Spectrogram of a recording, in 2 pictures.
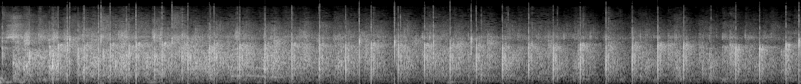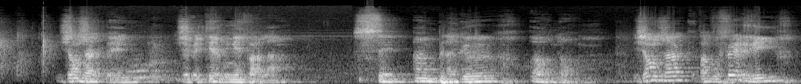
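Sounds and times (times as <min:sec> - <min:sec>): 
loud audience applause: 0:00.0 - 0:09.8
speech: 0:08.6 - 0:10.9, 0:11.6 - 0:13.8, 0:14.4 - 0:16.0.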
